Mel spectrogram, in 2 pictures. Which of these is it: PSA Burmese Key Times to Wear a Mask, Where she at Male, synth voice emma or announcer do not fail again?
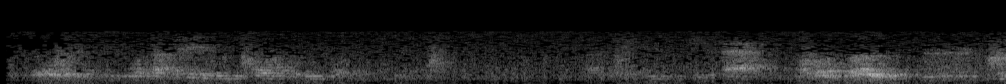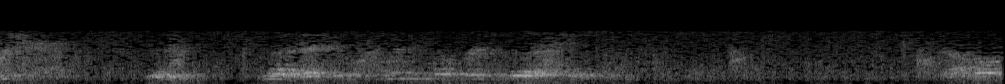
Where she at Male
